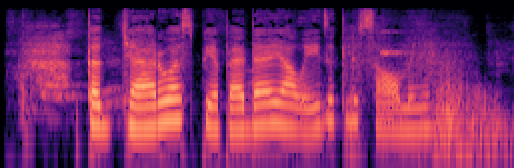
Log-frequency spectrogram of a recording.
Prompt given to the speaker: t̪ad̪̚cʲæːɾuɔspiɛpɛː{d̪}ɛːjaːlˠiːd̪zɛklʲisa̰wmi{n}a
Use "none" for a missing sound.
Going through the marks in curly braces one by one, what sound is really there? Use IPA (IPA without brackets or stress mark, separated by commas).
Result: d̪, ɲ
